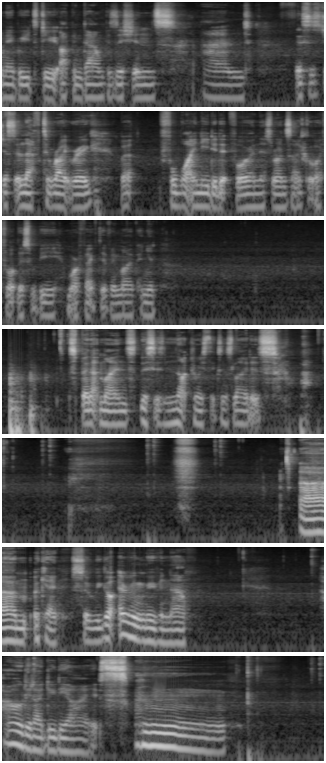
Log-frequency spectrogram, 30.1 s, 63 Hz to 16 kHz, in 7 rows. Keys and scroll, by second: 29.0 ctrl+s.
